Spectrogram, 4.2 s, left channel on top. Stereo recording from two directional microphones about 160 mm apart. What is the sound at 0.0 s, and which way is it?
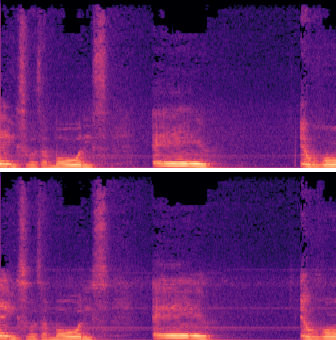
Speech, 35° right (ahead or behind).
